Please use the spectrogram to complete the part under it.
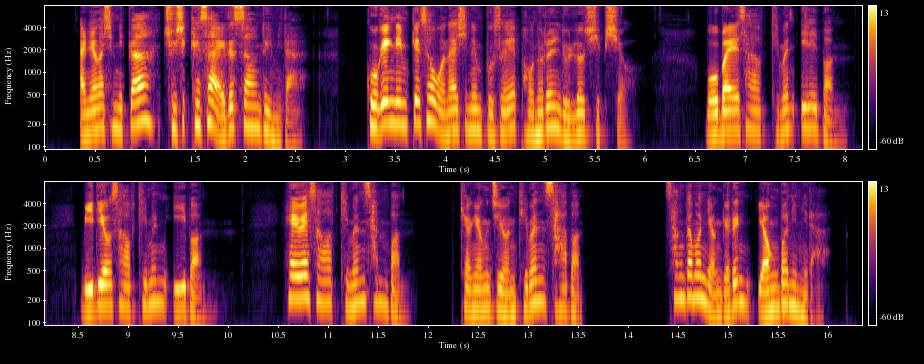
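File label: Korean, male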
